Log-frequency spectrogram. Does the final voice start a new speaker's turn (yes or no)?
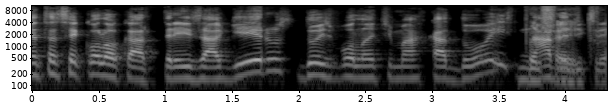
yes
